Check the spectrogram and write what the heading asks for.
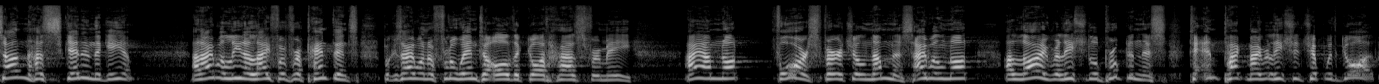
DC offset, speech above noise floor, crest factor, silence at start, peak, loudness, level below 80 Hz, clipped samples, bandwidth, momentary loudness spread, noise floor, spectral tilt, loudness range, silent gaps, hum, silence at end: under 0.1%; 29 dB; 18 dB; 0 s; -4 dBFS; -22 LUFS; -86 dBFS; under 0.1%; 17 kHz; 10 LU; -52 dBFS; -2 dB/octave; 2 LU; none; none; 0.05 s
